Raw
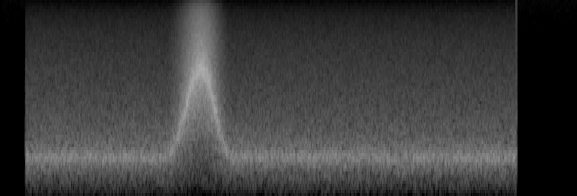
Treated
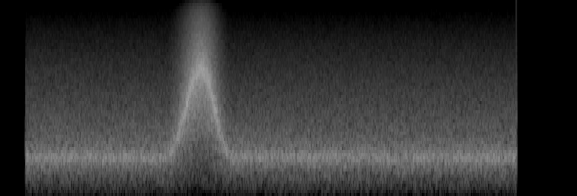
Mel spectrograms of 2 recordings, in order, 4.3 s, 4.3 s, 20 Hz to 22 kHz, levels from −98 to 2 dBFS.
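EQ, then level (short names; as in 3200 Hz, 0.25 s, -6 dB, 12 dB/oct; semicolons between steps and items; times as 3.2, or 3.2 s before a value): LPF 3600 Hz 6 dB/oct; 0.0 dB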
